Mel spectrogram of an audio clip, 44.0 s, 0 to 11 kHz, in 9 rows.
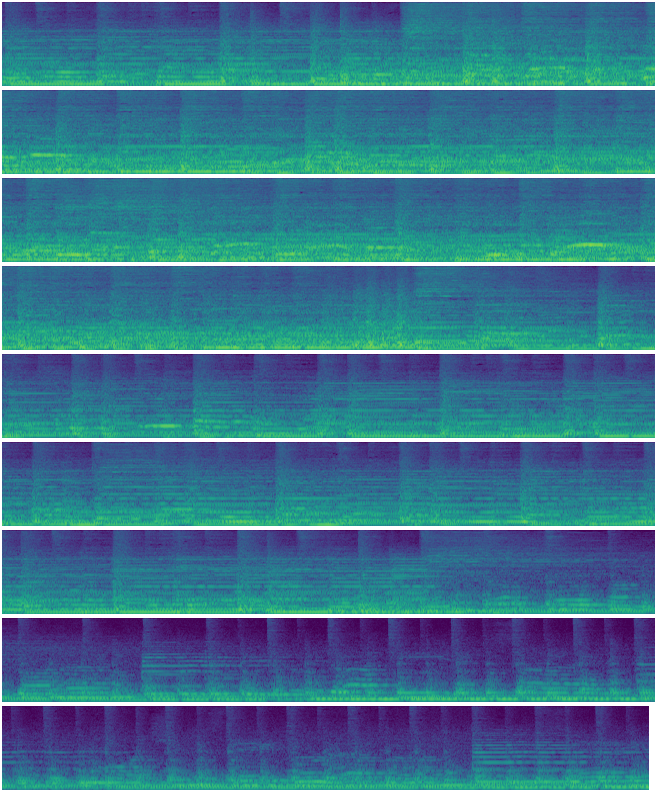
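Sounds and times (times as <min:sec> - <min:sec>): person singing lead vocal: 0:00.0 - 0:22.6, 0:24.5 - 0:44.0
drum kit: 0:00.0 - 0:44.0
electric bass: 0:00.0 - 0:44.0
electric guitars: 0:00.0 - 0:44.0.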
